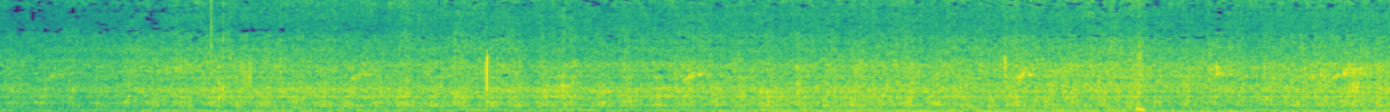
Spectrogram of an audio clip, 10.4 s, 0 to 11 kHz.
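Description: Mitsubishi Fuso FM215 truck's 6D14 inline-six diesel engine running at low speed with a steady low drone as the truck rolls slowly up and stops, a little louder in the second half. A single short sharp sound about eight and a half seconds in.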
